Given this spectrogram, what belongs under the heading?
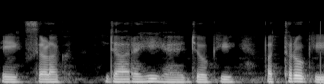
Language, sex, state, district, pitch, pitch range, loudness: Hindi, male, Chhattisgarh, Balrampur, 115 Hz, 110-120 Hz, -19 LUFS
